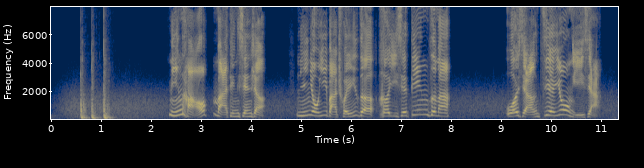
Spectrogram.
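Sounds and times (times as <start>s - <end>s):
knocking on a front door: 0.6s - 1.3s
speech: 2.4s - 8.0s, 9.1s - 11.0s.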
